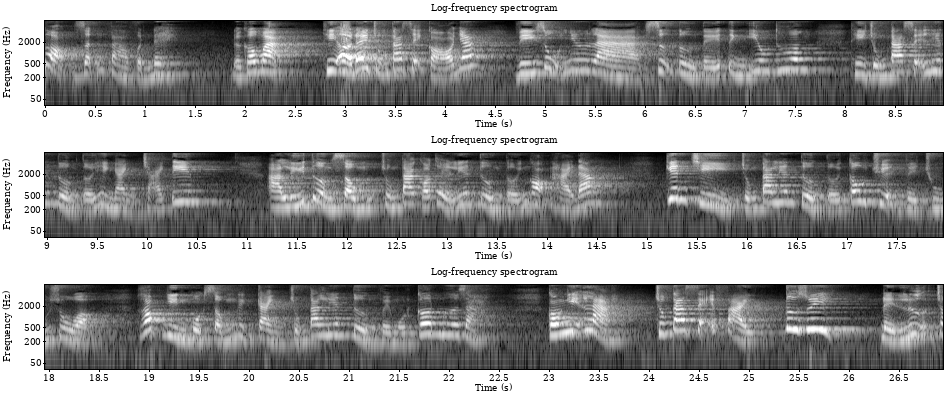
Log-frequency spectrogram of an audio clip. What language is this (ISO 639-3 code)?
vie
